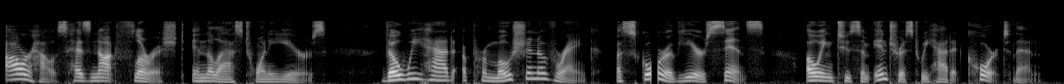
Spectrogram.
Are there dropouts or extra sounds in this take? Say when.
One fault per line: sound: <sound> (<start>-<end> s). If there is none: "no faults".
sound: dropout (6.5-6.6 s)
